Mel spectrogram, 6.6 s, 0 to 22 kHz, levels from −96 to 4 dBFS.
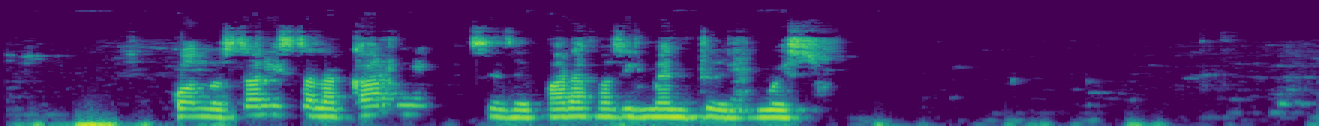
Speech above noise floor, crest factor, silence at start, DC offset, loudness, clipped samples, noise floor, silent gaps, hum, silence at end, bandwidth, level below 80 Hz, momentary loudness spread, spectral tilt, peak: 48 dB; 16 dB; 0.15 s; under 0.1%; -14 LUFS; under 0.1%; -62 dBFS; none; none; 0.2 s; 9.6 kHz; -28 dBFS; 14 LU; -3 dB/octave; 0 dBFS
